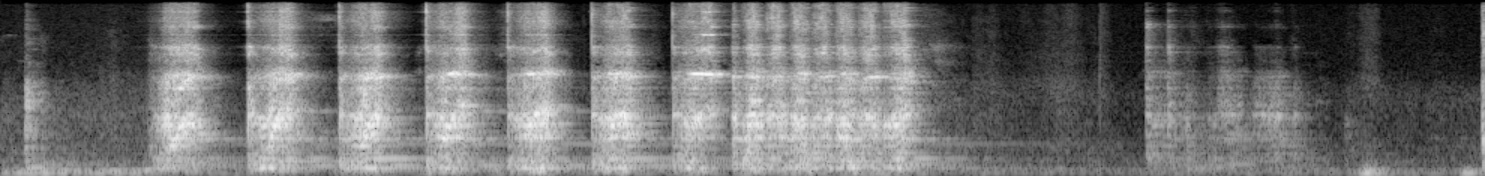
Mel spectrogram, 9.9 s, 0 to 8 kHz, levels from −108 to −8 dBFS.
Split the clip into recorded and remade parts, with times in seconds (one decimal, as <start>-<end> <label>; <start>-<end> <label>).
0.0-0.9 recorded; 0.9-3.8 remade; 3.8-9.9 recorded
